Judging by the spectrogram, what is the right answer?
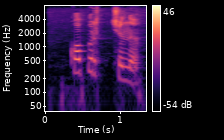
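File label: "копыртчыны", Komi, female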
